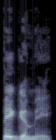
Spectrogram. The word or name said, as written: bigamy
